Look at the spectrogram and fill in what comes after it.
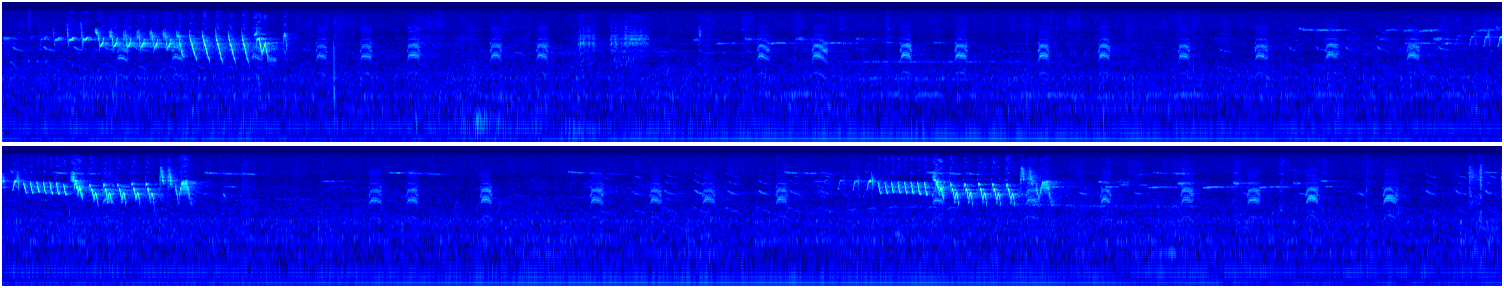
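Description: A songbird singing three loud phrases about ten seconds apart, each a rapid trill that falls in pitch over about two seconds, with short high chirps scattered between them.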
